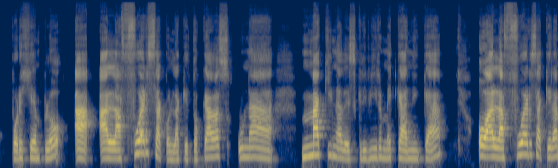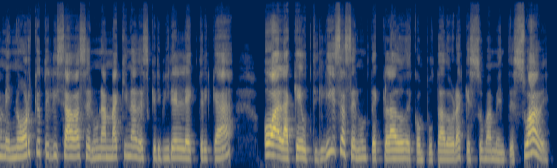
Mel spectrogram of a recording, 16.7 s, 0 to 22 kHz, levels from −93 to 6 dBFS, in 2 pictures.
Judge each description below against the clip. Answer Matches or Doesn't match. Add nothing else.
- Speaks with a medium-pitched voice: Matches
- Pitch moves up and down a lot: Doesn't match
